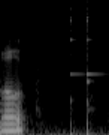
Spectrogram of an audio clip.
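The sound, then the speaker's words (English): Champagne glasses clink together in a toast: three quick, bright taps, one leaving a thin ringing tone, after a brief burst of voice at the start. “A little tinkling noise to celebrate the arrival.”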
